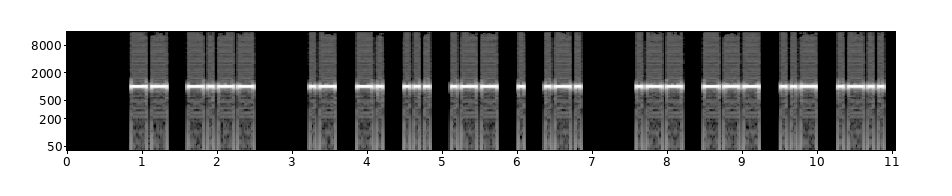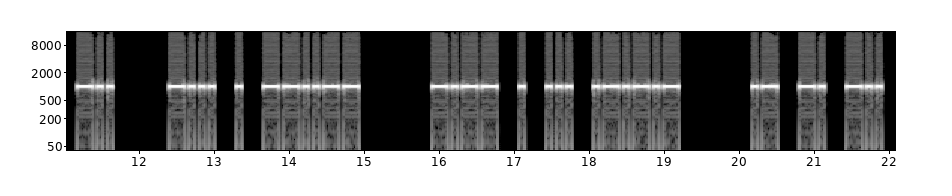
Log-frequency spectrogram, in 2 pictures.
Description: Morse code, heard as a keyed tone, about 18 wpm, spaced as for 15 wpm, 1000 Hz. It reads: MY ANSWER WOULD BE, YES. AND
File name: qotdfiles / 15wpm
